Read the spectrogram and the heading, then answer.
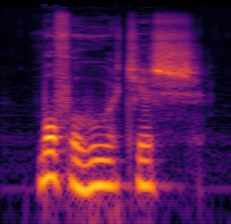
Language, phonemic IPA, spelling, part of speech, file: Dutch, /ˈmɔfə(n)ˌhurcəs/, moffenhoertjes, noun, Nl-moffenhoertjes.ogg
- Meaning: plural of moffenhoertje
